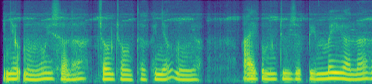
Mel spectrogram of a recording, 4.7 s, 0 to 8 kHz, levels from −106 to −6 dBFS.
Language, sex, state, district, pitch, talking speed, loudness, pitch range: Wancho, female, Arunachal Pradesh, Longding, 185 Hz, 180 wpm, -17 LUFS, 170-195 Hz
